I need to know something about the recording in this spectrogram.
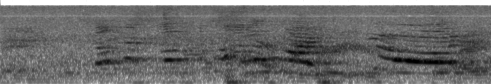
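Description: Children's high voices calling out and shouting, starting about half a second in and getting louder near the end.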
